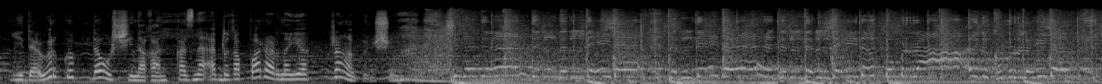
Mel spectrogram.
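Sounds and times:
woman singing into microphone: 0.0 - 11.0
pop backing track: 2.8 - 11.0.

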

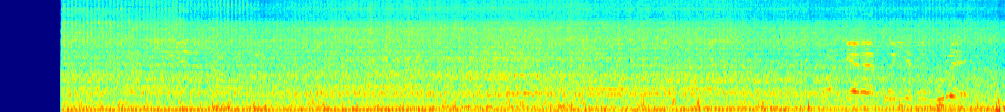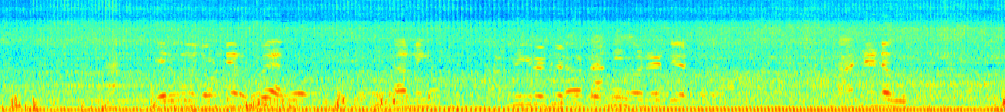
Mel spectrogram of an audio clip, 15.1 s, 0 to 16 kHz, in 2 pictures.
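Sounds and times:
tractor diesel engine running: 0.5 - 15.0
voices: 3.6 - 15.0.

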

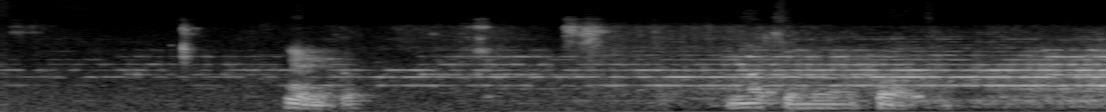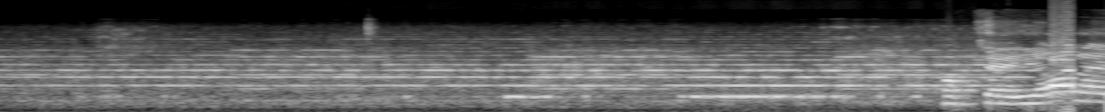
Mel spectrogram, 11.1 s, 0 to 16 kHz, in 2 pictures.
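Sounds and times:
steady multi-pitch whistling tone: 0.0 - 11.0
short lower notes: 0.8 - 10.8.

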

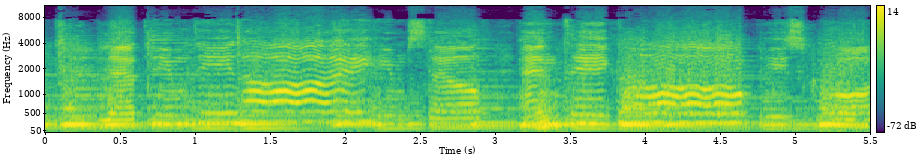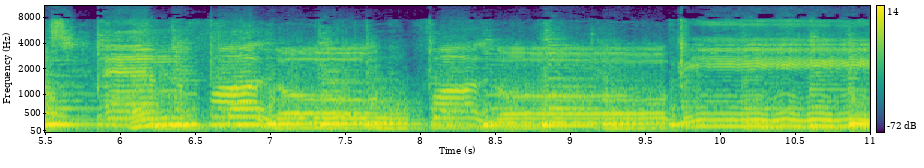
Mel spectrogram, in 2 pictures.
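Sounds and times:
guitar accompaniment: 0.0 - 11.0
person singing a hymn: 0.0 - 11.0.

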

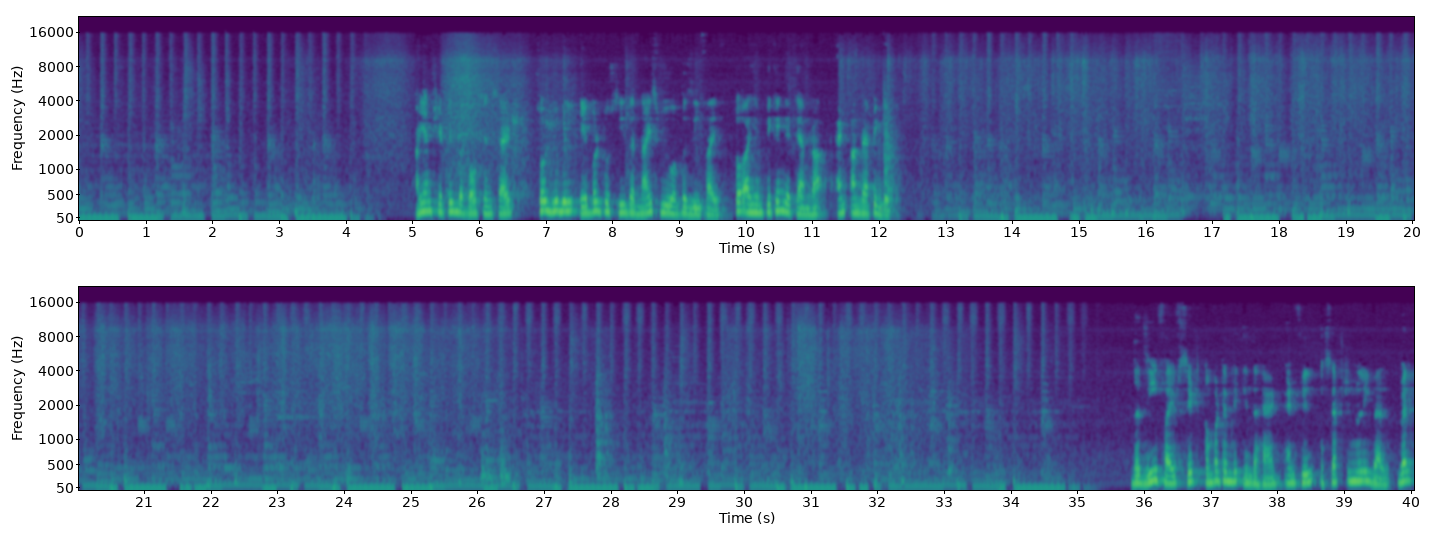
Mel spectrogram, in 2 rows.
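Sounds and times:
background music: 0.0 - 7.9, 11.4 - 35.2
bubble wrap crinkling: 11.4 - 26.9, 29.6 - 33.5.

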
